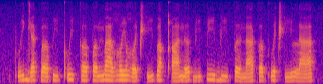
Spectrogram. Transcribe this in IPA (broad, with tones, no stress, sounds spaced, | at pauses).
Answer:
kʷʼ i˩˥ dʲ a˩˥ k͡p ʌ˨˩˦ p i˨˩˦ kʷʼ i˥˧ k ʌ˧ p ʌ˧ ŋʷ a˥˧ ʁʷ i˧ ʁʷ ə˩˥ t͡ʃʼ i˩˥ ɓ ʌ˧ qʼ a˨˩˦ n ə˩˥ ɓ i˩˥ k͡p i˥˧ b i˧˩ p ə˧˩ n a˩˥ k ʌ˧ kʷʼ ə˥˧ t͡ʃʼ i˨˩˦ lː a˨˩˦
